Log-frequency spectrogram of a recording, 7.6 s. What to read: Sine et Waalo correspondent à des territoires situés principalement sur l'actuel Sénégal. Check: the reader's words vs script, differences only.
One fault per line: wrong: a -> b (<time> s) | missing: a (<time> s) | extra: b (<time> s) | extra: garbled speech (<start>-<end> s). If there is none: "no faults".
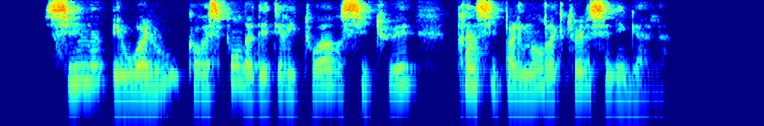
missing: sur (5.4 s)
